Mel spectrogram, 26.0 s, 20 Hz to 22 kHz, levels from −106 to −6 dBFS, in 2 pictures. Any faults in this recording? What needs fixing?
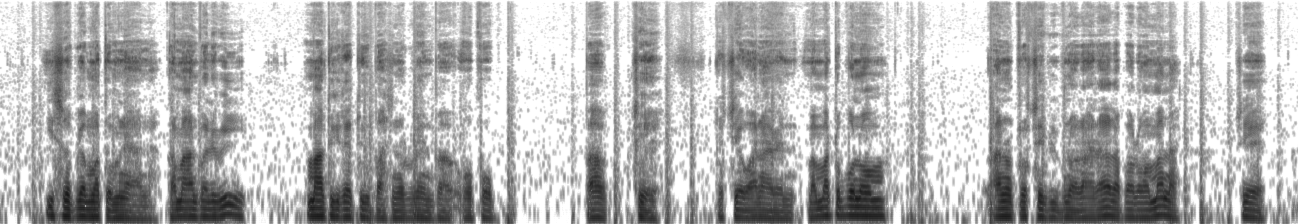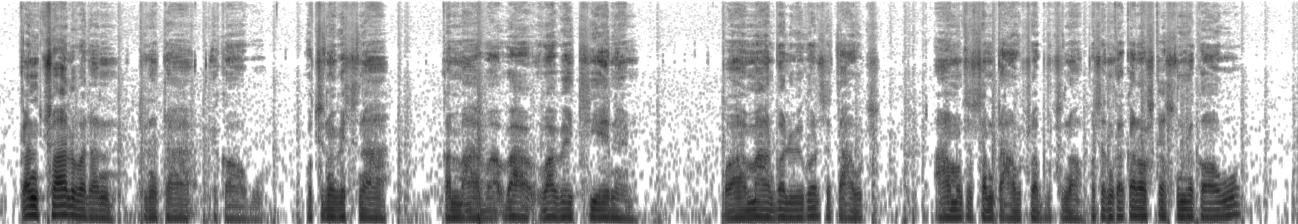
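Overdone noise removal runs throughout the recording. A noise reduction stage set far too aggressively is pulling individual frequency bands down hard, or out entirely, whenever their level sits close to its estimate of the background noise. The quieter components of the speech fall into that range and get stripped along with the noise, while the pauses collapse into near silence dotted with twinkling specks. Keep noise reduction gentle, setting its strength just high enough to tame the background and checking the quiet passages of speech for those artefacts before committing.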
